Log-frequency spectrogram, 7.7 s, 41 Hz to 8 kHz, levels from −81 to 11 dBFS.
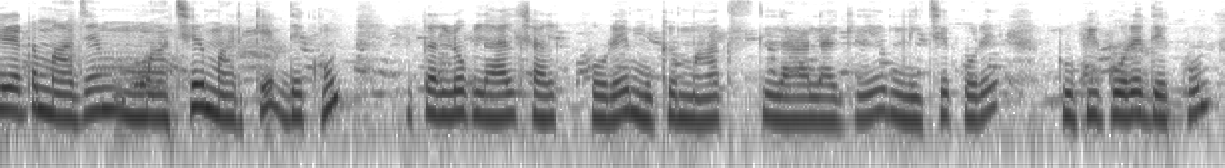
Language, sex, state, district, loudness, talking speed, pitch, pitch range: Bengali, female, West Bengal, Purulia, -17 LUFS, 155 wpm, 215 Hz, 200-245 Hz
